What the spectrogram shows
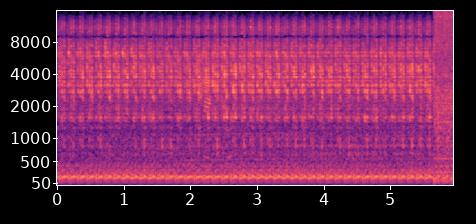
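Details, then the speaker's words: Car's first start after cleaning badly corroded terminals, running with no exhaust fitted: harsh, raw, rapid popping at idle with every firing pulse blasting out, the loud open note of an engine without an exhaust. "see what it sounds like yeah it's loud no exhaust yeah here goes nothing"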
